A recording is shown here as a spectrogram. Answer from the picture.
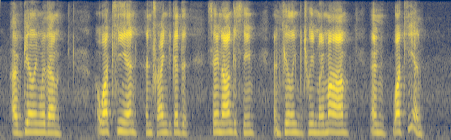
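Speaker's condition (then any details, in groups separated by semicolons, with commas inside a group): Cerebral palsy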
